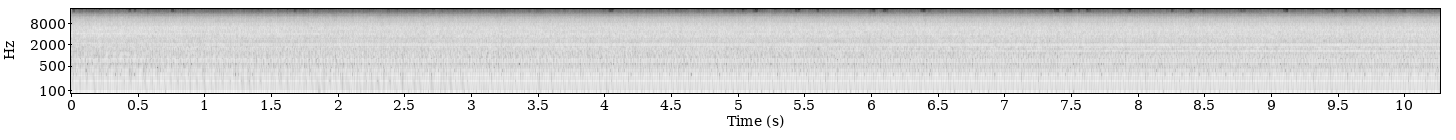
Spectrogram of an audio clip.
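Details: Two-stroke 8V71 Detroit Diesel V8 from an old tour bus, fuel racks tied at full fuel, in deliberate runaway with a screaming, steady high-pitched roar held flat out; a water hose is to be fed into the blower.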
